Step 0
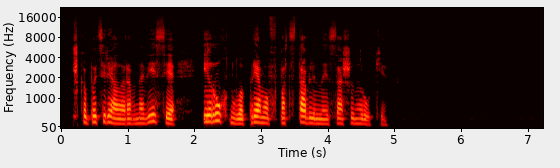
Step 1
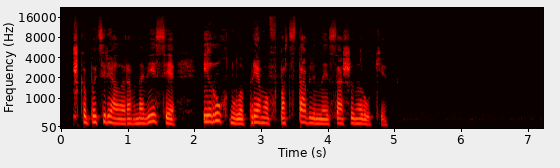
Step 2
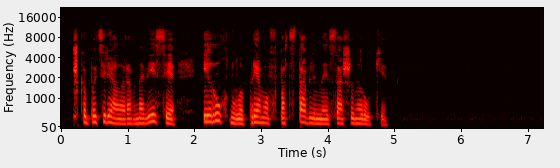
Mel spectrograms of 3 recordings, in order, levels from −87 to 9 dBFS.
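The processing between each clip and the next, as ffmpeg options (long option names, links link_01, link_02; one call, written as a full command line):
ffmpeg -i in.wav -filter_complex "[0:a]acrossover=split=180|3000[link_01][link_02][link_03];[link_02]acompressor=threshold=-41dB:ratio=5[link_04];[link_01][link_04][link_03]amix=inputs=3:normalize=0,volume=3dB" out.wav
ffmpeg -i in.wav -af "volume=1dB" -ar 22050 -c:a libvorbis -b:a 64k out.ogg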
